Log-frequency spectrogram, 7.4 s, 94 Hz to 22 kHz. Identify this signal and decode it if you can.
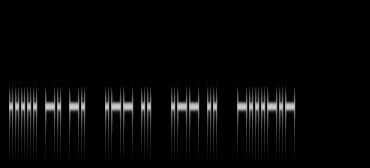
Morse code, heard as a keyed tone, about 21 wpm, 700 Hz. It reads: 5NN WI WI <BK>
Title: POTA QSO Practice - 20wpm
